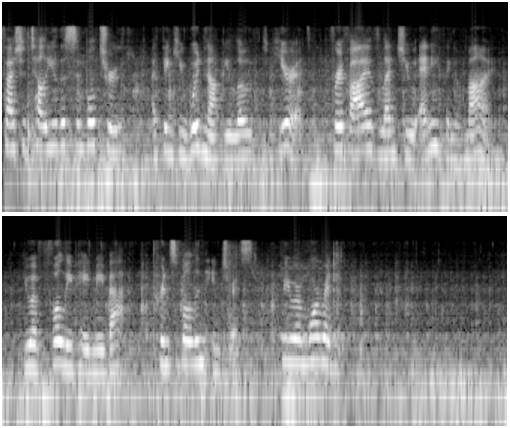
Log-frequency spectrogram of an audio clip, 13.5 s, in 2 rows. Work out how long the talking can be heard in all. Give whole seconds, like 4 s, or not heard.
11 s.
